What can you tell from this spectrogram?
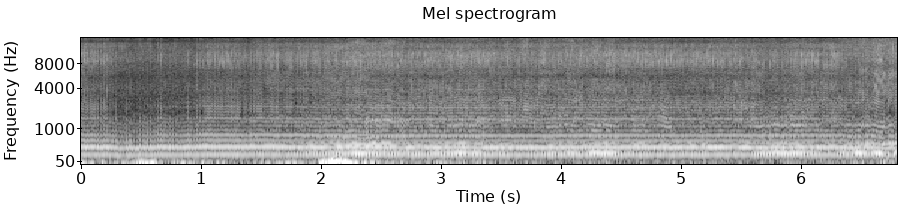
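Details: Steady buzzing of a bee hive through a Rode NT-USB microphone, a deep harmonic drone interrupted by one dull low bump around two seconds before settling back to even humming.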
